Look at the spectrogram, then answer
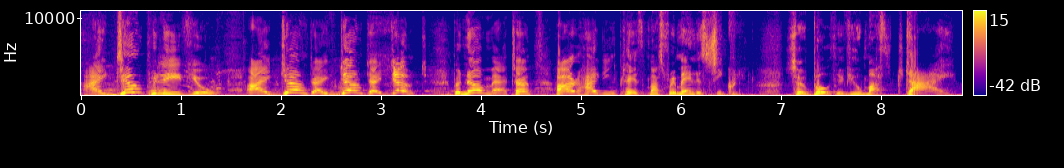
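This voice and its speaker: A man's voice: sits high, very animated, unhurried, fairly bright tone, heavily acted. A man voicing a scheming, proud alien prince in a live amateur radio-play reading. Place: small museum stage, live audience.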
